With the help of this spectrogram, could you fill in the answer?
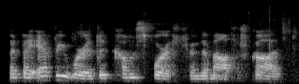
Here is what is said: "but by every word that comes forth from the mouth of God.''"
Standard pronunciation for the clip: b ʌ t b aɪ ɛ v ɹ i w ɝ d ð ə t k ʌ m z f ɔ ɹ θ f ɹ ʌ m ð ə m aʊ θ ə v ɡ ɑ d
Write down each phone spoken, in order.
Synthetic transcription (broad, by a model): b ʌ t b aɪ ɛ v ɹ i w ɝ d ð ə t k ʌ m z f ɔ ɹ θ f ɹ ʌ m ð ə m aʊ θ ə v ɡ ɑ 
